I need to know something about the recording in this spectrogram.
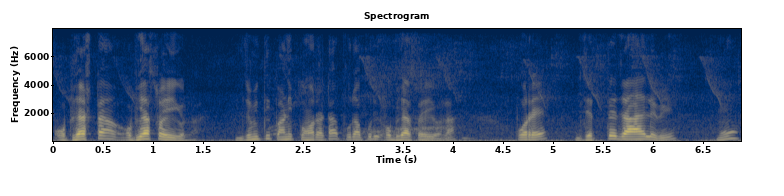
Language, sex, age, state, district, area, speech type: Odia, male, 45-60, Odisha, Nabarangpur, rural, spontaneous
